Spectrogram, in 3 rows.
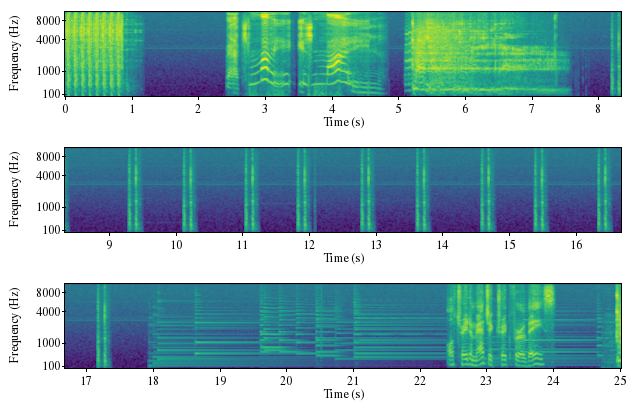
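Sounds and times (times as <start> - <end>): piano music: 18.0 - 25.0.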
